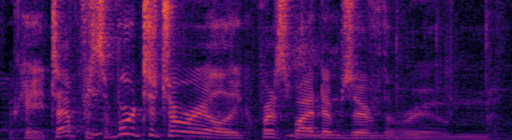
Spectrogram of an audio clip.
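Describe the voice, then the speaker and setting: A man's voice: on the high side, wildly swooping pitch, very fast, a bit bright, soft background music. A man reading a visual novel aloud expressively as narrator and protagonist in a gaming video.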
